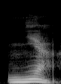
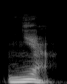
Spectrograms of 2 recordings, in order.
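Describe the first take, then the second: Both takes have the same delivery.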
